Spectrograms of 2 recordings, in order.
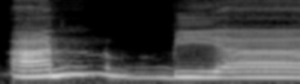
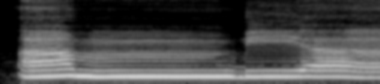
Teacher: আমরা নুন সাকিনের পরে বা পাচ্ছি তো আমরা গুন্নাহ সহ পরিবর্তন করে পড়বো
